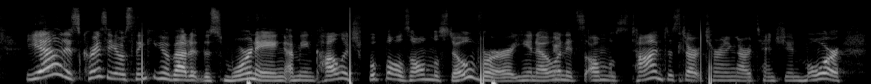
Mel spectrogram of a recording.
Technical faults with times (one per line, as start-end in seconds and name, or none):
1.42-1.46 loud pop
2.47-2.51 loud pop
3.50-3.54 loud pop
4.81-4.96 loud pop
7.01-7.13 loud pop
